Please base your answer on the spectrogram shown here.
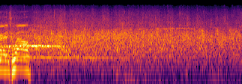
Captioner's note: applause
